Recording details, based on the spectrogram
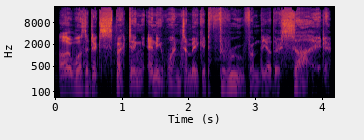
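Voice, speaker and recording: A proud desert warrior commander with a gravelly, rough edge to his voice. He speaks slowly and grandly, and his pitch rises and falls widely. He is defiant to the end, in a game voiced scene. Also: lively intonation, fairly bright tone, exaggerated voice. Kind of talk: game voice acting.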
